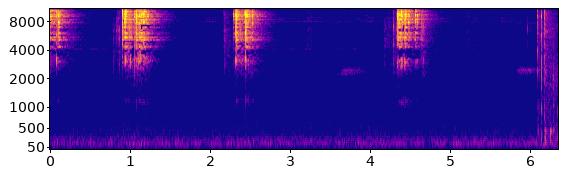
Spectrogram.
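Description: Roasted coffee beans poured in small amounts into a stainless steel dosing cup, each pour a short rattling clatter. There are three such pours, about a second, two and a half seconds and four and a half seconds in, with the tail of an earlier one at the very start.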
